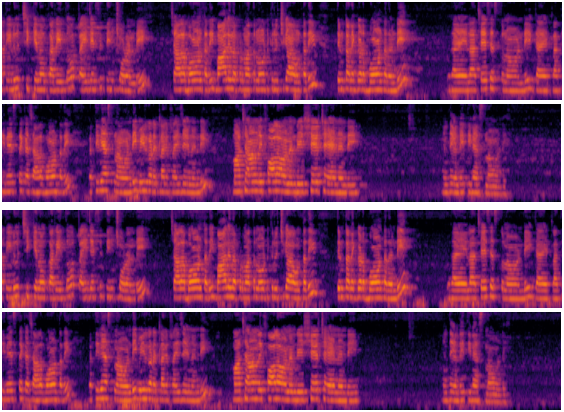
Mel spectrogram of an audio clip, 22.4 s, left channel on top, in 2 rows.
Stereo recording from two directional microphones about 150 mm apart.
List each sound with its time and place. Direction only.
0.1 s a woman's voice: 35° right (ahead or behind)
20.0 s a woman's voice: 20° right (ahead or behind)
